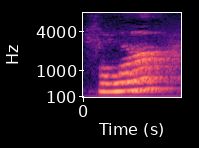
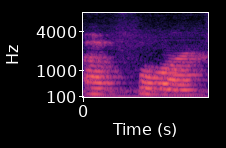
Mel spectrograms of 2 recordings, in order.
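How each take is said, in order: First: Higher, louder count that lifts at the end; rising inhale count. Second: Lower, much softer count; soft exhale count. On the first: Yoga teacher counting the class's inhalation, rising lilt. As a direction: lift the number as the breath fills. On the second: Yoga teacher counting the class's exhalation, soft and low. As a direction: let the voice sink with the breath out. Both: Shown as a demonstration.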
